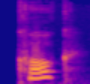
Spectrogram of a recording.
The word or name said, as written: KORKENS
